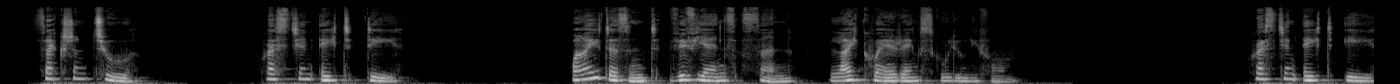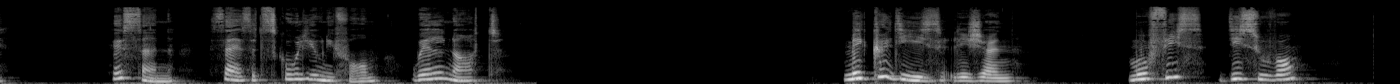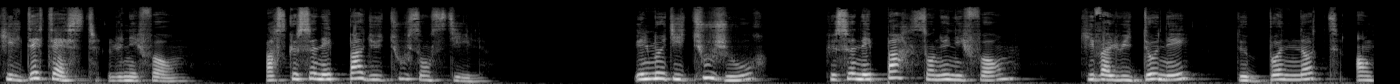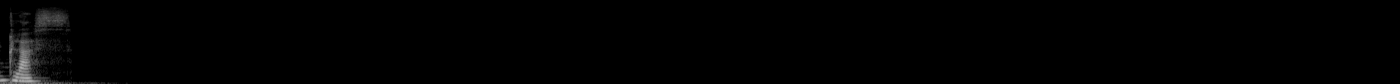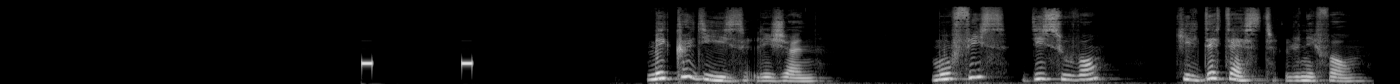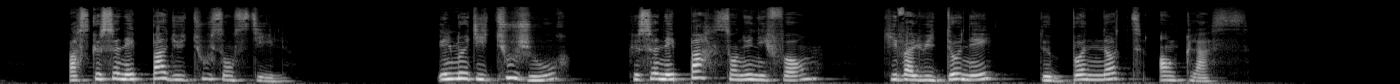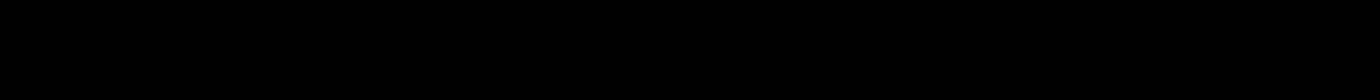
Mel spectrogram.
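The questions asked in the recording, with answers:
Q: Why doesn't Vivienne's son like wearing school uniform?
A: it's not his style

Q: Her son says that school uniform will not...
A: give him good marks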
